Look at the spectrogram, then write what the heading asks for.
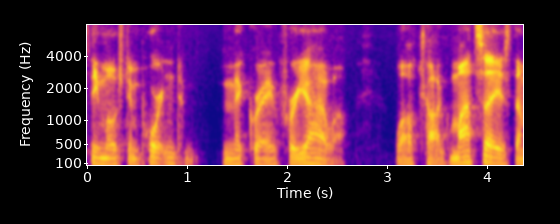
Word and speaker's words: Yahowah: Yahowah is the Almighty's proper designation, pronounced as instructed in his Torah, which he's writing inside of us.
